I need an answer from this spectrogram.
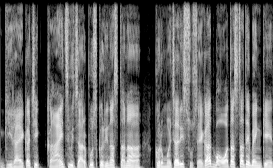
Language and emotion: Goan Konkani, disgusted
